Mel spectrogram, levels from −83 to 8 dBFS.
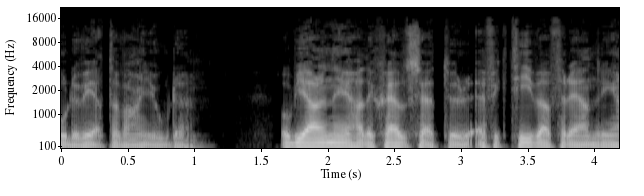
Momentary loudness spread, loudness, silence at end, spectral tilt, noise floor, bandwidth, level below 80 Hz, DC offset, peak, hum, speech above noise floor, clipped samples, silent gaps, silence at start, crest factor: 12 LU; -19 LUFS; 0 s; -7 dB/octave; -66 dBFS; 14.5 kHz; -30 dBFS; under 0.1%; -2 dBFS; none; 49 dB; under 0.1%; none; 0 s; 16 dB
